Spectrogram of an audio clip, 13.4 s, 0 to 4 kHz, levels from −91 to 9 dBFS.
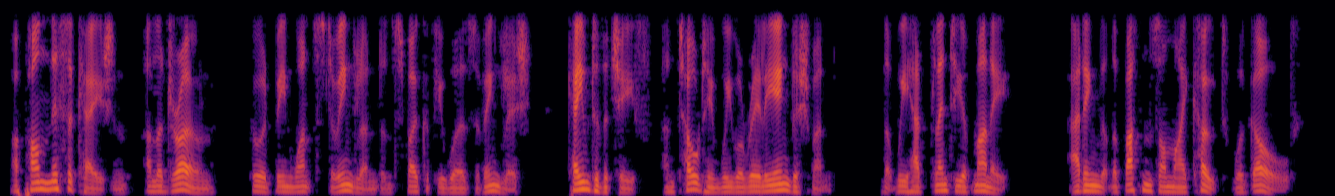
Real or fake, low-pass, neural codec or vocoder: real; 3.6 kHz; none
